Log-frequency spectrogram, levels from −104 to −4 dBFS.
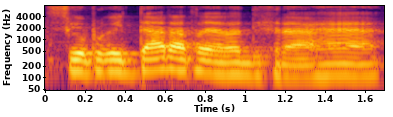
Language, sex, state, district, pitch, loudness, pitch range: Hindi, male, Jharkhand, Garhwa, 130 Hz, -15 LUFS, 115-150 Hz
